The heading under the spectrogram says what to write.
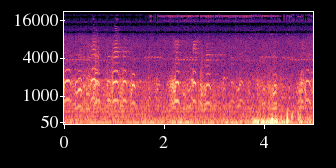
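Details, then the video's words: Ducks on a lake give scattered nasal honking calls, several birds overlapping, followed near the end by a burst of louder low thumping noise. "Ducks on a lake for relaxing sound"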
